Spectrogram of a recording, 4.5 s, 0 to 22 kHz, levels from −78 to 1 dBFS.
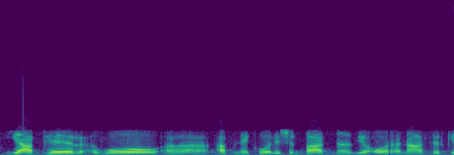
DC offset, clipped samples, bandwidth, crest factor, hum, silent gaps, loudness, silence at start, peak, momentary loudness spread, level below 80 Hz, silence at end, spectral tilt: under 0.1%; under 0.1%; 3.8 kHz; 16 dB; none; none; -19 LUFS; 0.1 s; -2 dBFS; 9 LU; -50 dBFS; 0.15 s; -7 dB/octave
